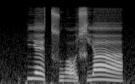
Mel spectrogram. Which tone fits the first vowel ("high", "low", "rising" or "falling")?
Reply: falling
